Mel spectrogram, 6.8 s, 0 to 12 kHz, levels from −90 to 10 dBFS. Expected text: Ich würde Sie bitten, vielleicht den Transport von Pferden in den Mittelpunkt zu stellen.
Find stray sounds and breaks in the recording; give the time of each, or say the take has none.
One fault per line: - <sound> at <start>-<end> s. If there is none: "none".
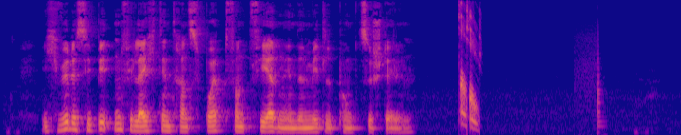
- chirp at 4.6-4.8 s
- thud at 5.7-6.1 s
